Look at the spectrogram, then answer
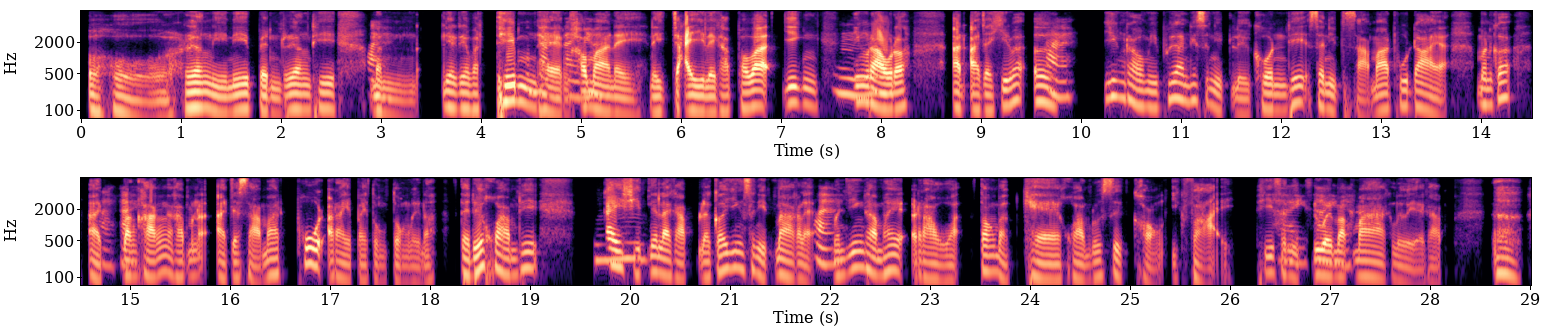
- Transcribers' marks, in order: none
- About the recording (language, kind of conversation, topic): Thai, podcast, ควรใช้เทคนิคอะไรเมื่อจำเป็นต้องคุยเรื่องยากกับคนสนิท?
